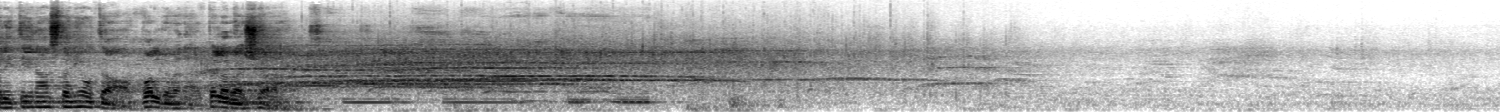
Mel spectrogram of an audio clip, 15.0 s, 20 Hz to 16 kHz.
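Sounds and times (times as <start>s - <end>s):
held music notes: 0.6s - 7.8s
spectators applauding: 1.5s - 10.4s.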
